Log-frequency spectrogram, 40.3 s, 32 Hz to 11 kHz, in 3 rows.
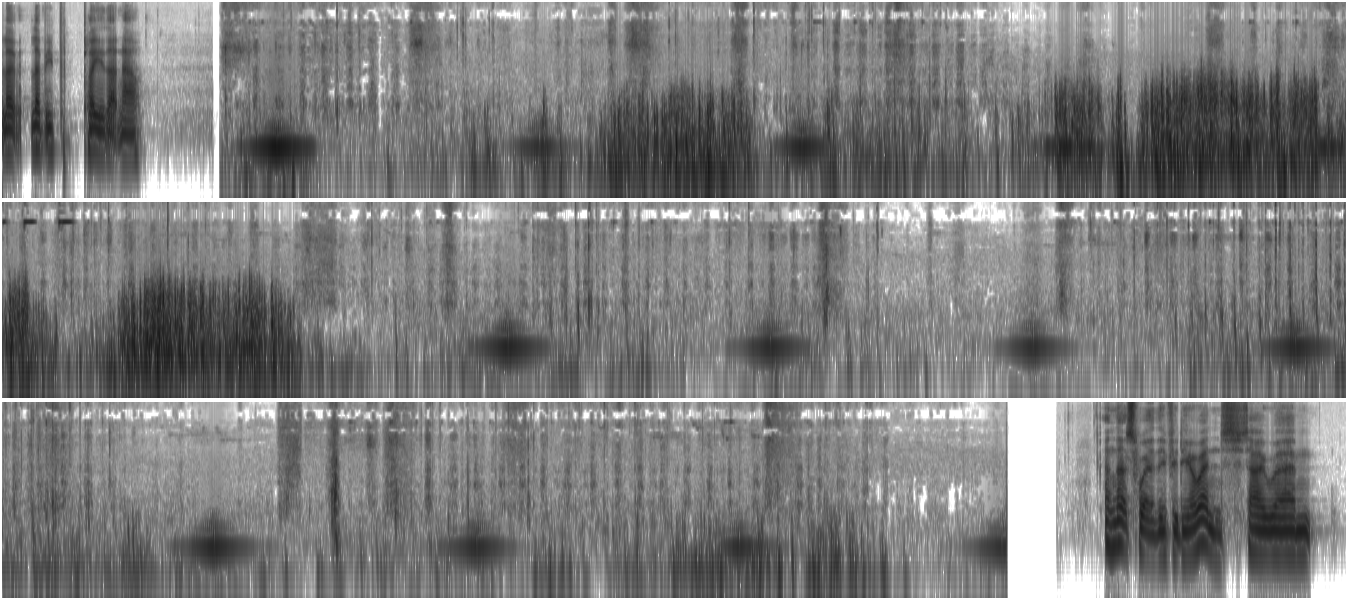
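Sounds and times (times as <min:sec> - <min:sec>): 
speech: 0:00.0 - 0:01.5, 0:02.2 - 0:02.8, 0:38.0 - 0:40.1
two excited dogs digging and scratching: 0:02.1 - 0:36.4
low steady throbbing hum: 0:02.2 - 0:03.9, 0:04.5 - 0:16.4, 0:18.0 - 0:21.6, 0:23.2 - 0:29.7, 0:31.0 - 0:35.7, 0:36.3 - 0:37.0
wind gusts across the microphone: 0:02.2 - 0:36.9.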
